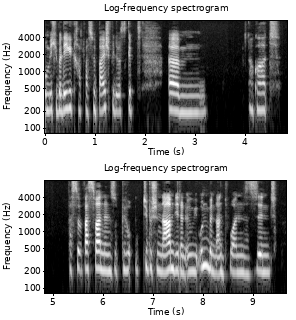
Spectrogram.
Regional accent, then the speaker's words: Germany; born there; ja, ich bin in Deutschland geboren

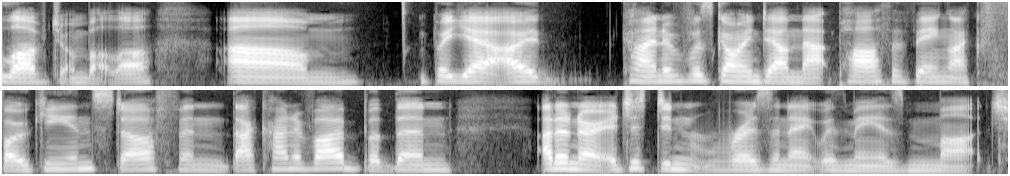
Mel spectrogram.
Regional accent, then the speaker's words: New South Wales, Australia; now in Brisbane, Australia; I'm from New South Wales as well

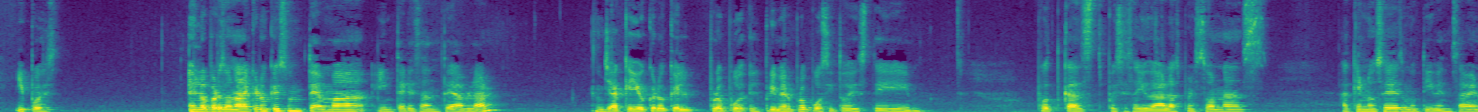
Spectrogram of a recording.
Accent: Monterrey, Nuevo León, Mexico; now in Bern, Switzerland; soy originaria de Monterrey, Nuevo León

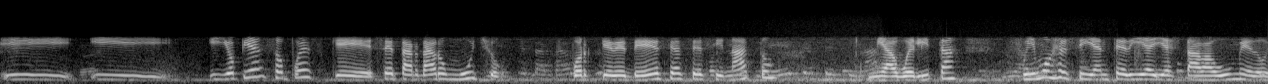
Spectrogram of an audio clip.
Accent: San Juan Nonualco, La Paz, El Salvador; soy de San Juan Nonoalco

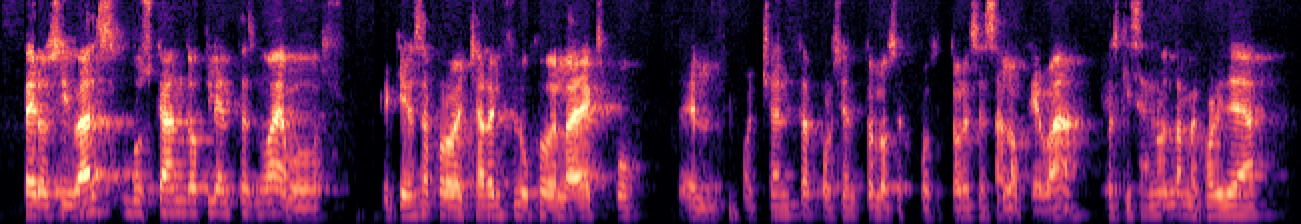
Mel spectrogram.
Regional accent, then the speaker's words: Guadalajara, Jalisco, Mexico; moved away as an adult; now in Monterrey, Mexico; Yo soy de Guadalajara. Vivo en Monterrey desde hace 15 años pero soy originario de Guadalajara.

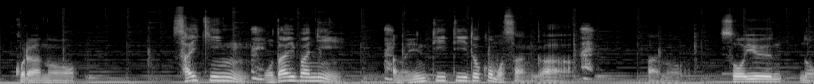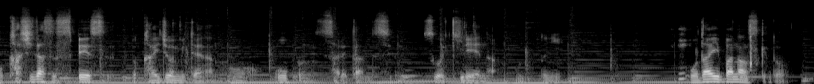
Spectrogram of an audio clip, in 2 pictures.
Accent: Fukuoka, Japan; moved away; 私福岡出身

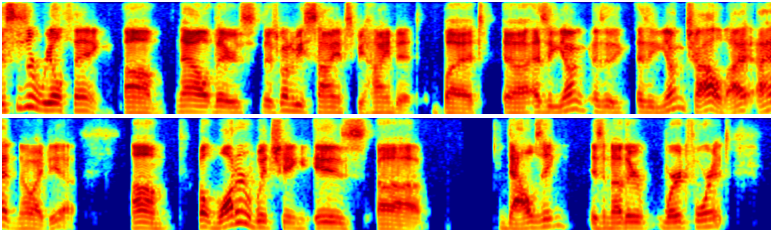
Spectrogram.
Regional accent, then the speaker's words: deep South Alabama, United States; I'm from deep South Alabama.

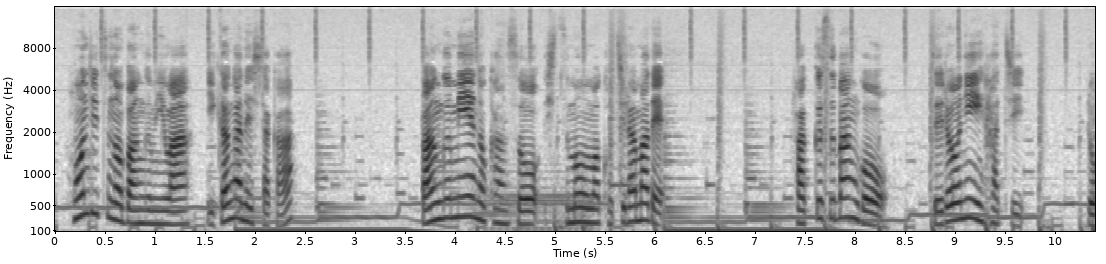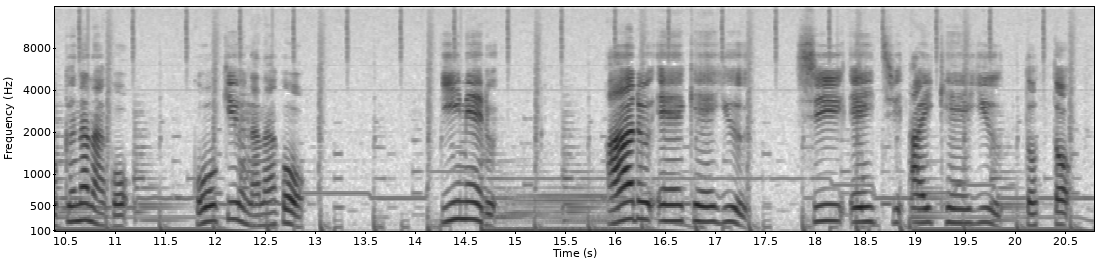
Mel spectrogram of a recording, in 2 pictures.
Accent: Tokyo, Japan; moved away as an adult; now in Nasushiobara, Japan; 私東京の出身なんですけど、東京の実家から

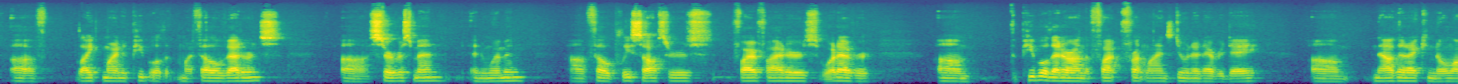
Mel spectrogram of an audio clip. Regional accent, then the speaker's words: United States; I'm an American, therefore I am a Christian

